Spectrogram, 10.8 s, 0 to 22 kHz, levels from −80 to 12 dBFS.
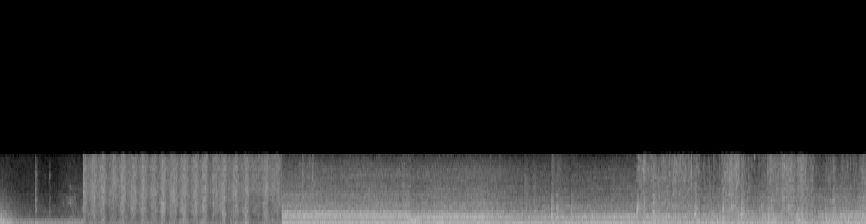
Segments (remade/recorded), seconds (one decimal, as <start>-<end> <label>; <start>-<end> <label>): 0.0-2.3 recorded; 2.3-3.4 remade; 3.4-7.9 recorded; 7.9-9.6 remade; 9.6-10.8 recorded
